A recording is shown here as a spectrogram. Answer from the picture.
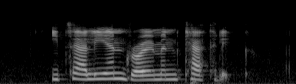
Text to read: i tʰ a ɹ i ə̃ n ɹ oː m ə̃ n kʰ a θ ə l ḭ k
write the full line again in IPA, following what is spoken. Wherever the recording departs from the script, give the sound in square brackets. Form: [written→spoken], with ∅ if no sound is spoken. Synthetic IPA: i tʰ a [ɹ→l] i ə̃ n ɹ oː m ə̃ n kʰ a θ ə l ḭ k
